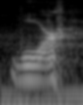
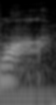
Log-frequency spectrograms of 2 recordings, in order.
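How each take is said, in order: First: It is said in a plain accent. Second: It is said in a Cockney accent.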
